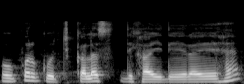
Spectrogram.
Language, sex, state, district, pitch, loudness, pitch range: Hindi, male, Uttar Pradesh, Shamli, 130 Hz, -16 LUFS, 120-150 Hz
